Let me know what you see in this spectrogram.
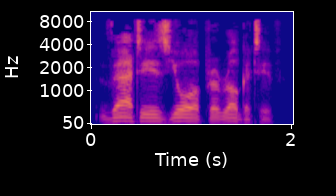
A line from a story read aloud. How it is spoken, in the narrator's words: Polixis said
